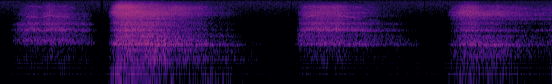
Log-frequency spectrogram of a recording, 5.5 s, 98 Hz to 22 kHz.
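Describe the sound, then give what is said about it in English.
A voice imitates the slow, deep breathing of a 35-pound child being rocked to sleep, with three long drawn-out breaths separated by brief pauses, fairly loud with no talking. “And I'm rocking him, And I can hear his breaths or”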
